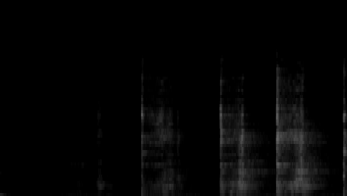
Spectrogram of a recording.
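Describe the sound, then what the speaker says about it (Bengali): Restaurant-style chicken soup is ladled from a pot into a bowl, heard as several separate scraping, clinking strokes of the ladle against metal with short pauses between them. "নামানো একটা বাটির মধ্যে চিকেন স্যুপটাকে ঢেলে নিচ্ছি।"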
